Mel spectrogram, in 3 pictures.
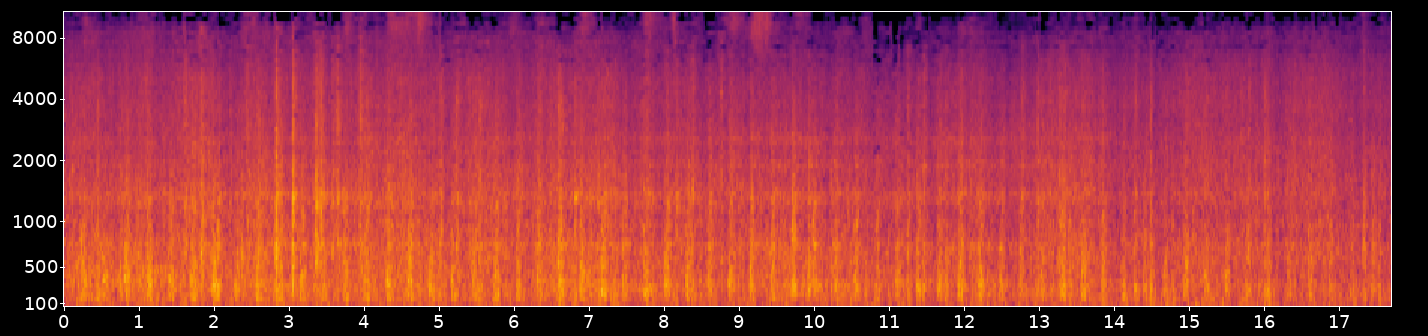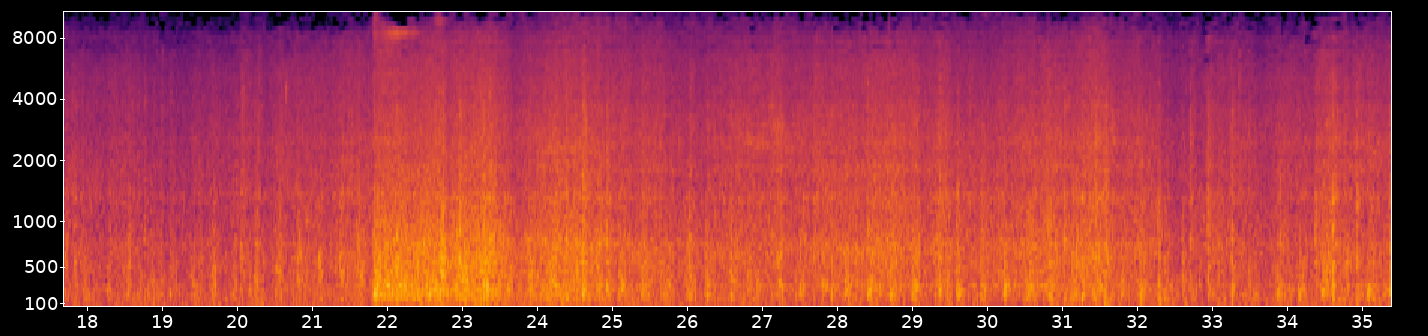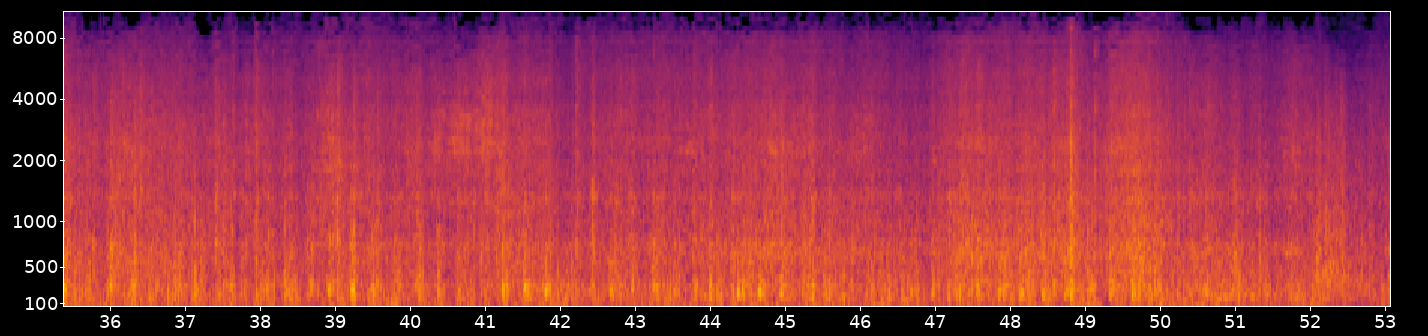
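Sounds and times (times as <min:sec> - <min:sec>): train wheels clattering over rail joints: 0:00.0 - 0:53.0.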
